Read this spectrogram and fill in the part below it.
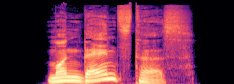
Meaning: strong/mixed nominative/accusative neuter singular superlative degree of mondän
- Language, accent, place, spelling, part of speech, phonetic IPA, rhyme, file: German, Germany, Berlin, mondänstes, adjective, [mɔnˈdɛːnstəs], -ɛːnstəs, De-mondänstes.ogg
